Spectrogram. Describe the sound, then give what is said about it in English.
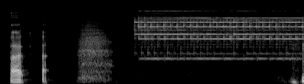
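A bright, sustained electronic ringing tone from a computer, with a shimmering, warbling texture, plays steadily for a couple of seconds, fairly loud, after brief speech sounds and a breathy noise. “you have a phone ringing? I don't, that, it's my stupid computer.”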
